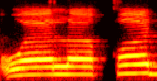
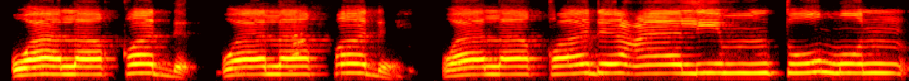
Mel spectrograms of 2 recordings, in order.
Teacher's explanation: Tapi tadi di walaqad ya, tidak dibaca walaqad gitu ya, seperti harokat, tapi itu hanya dipantulkan saja. Ketika di wasol atau di tengah itu qalqalahnya sifatnya kecil saja, sugro saja ya. Jadi tidak walaqad gitu, tidak, tapi walaqad, walaqad, walaqad alimtumun gitu ya.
